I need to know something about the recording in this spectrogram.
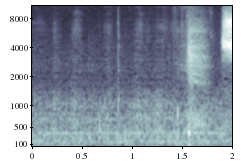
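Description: Pencil writing on a paper data sheet on a clipboard: faint, light scratching.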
